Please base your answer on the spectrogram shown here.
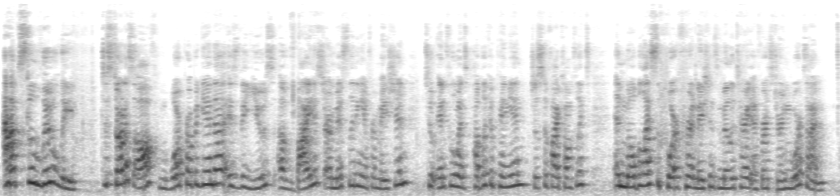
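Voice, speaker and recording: Extremely fast-talking young woman co-host. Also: medium pitch, slight background noise. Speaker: co-host of a mukbang video. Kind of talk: scripted explainer mixed with playful banter.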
